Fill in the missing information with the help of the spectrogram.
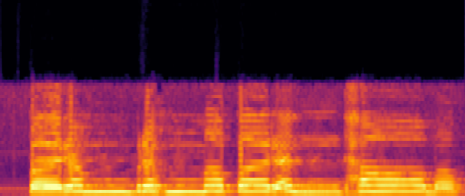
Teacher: ಧ ಮಹಾಪ್ರಾಣ ದೀರ್ಘ ಬರಬೇಕು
